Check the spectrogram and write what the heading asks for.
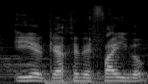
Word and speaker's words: Fido: Decía, una película canadiense, independiente, del año 2006, llamada Fido, o Faido, en realidad, se pronuncia Faido, que es de Andrew Curry, sí, como la especia, pero sin la Y.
